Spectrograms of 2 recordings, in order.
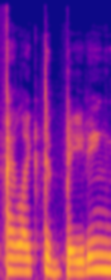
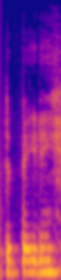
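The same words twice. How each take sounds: First: Said in the usual way. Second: Debating said firmly, as the answer; stress on debating. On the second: Shown as a demonstration. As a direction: land on debating as the right word. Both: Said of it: "That's the word".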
